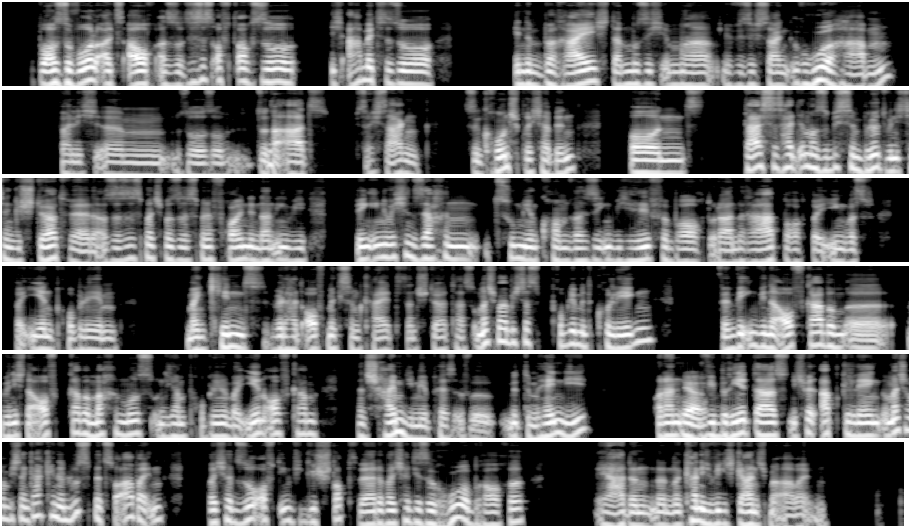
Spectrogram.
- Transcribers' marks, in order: none
- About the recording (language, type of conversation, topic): German, advice, Wie kann ich mit häufigen Unterbrechungen durch Kollegen oder Familienmitglieder während konzentrierter Arbeit umgehen?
